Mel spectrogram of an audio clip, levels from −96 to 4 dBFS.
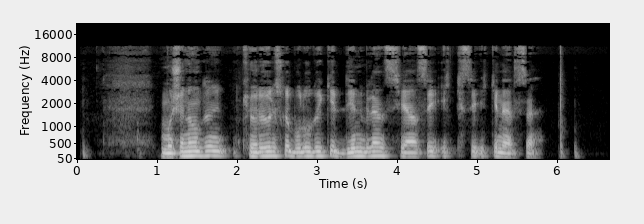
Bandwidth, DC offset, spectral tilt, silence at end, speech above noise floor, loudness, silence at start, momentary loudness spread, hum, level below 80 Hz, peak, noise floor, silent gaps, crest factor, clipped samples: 11.5 kHz; under 0.1%; -5.5 dB/octave; 0.4 s; 30 dB; -23 LUFS; 0.05 s; 13 LU; none; -60 dBFS; -4 dBFS; -52 dBFS; none; 18 dB; under 0.1%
